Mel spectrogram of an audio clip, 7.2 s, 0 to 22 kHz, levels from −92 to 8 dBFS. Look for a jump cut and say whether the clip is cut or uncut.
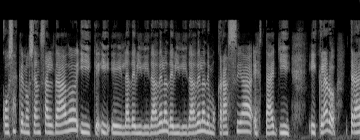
cut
